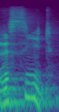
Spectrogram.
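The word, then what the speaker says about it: receipt: रिसीट इसमें पी हमारा गायब है।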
